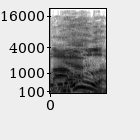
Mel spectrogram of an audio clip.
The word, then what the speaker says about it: Laulu: now you know uh give me the the pronunciation again Lulu lululu laulu according to according to Oklahoma's website Jonah laulu laulu than la la ululu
